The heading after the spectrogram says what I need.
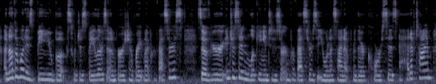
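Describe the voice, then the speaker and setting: A woman's voice: mid-range voice, slight background noise. A young woman from Dallas, a student ambassador talking to camera in an upbeat, enthusiastic way. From Dallas, Texas. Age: young adult. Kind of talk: casual video chat to camera.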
